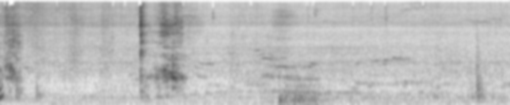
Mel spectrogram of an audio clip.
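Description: Cooked flat beans being mashed and stirred in a pan with a utensil, a few scattered scrapes and clinks over a quiet background, with someone speaking at moments.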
